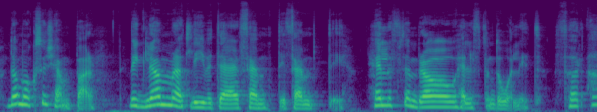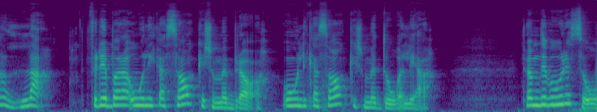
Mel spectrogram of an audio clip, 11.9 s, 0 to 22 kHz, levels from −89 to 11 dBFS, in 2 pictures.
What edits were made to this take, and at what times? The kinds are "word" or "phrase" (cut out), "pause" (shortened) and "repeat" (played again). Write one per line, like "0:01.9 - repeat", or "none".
0:06.7 - pause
